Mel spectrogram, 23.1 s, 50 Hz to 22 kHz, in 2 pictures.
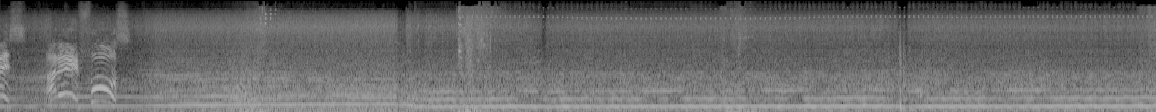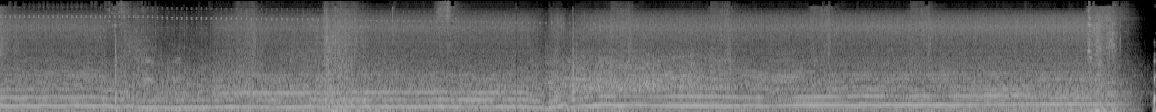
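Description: A car driving fast through a speed zone in Forza Horizon 5, its engine holding a steady high drone with brief dips at gear changes, loud and continuous for over twenty seconds, with a voice talking over it.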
